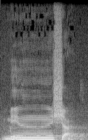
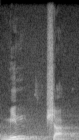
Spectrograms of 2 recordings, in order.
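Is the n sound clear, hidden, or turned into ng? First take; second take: hidden; clear. First: The n fades into the following sh sound. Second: The n is pronounced fully and clearly. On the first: "ujung n-nya itu dihilangkan, dimasukkan ke huruf shin" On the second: "itu namanya izhar"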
